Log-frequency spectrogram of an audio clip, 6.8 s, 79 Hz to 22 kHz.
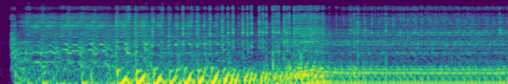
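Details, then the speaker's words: Massey Ferguson 168 diesel tractor, first start after about two months of work: brief crank, uneven chuffing, then a steady even idle; runs healthily again. "So, uh, yeah, she finally lives and breathes and runs again."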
